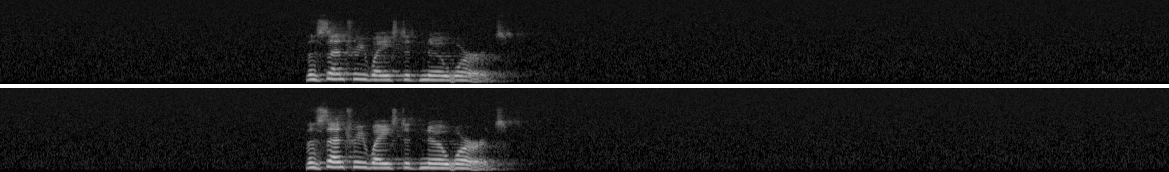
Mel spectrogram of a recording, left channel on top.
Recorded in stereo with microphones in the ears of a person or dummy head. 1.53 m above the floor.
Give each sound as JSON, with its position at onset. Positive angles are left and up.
{"t": 3.1, "sound": "a woman speaking", "side_deg": -45, "distance_m": 0.6}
